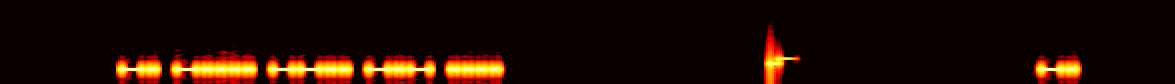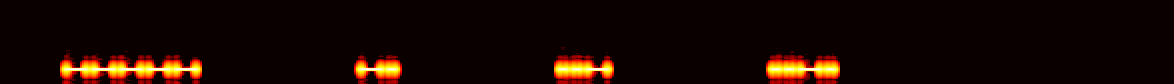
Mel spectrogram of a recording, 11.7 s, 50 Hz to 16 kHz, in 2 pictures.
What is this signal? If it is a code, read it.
Morse code, heard as a keyed tone, about 34 wpm, spaced as for 15 wpm, 700 Hz. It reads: N6ZKH N0NUF
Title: USA Call Signs - 5 Characters - 8x Character Spacing - 35wpm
